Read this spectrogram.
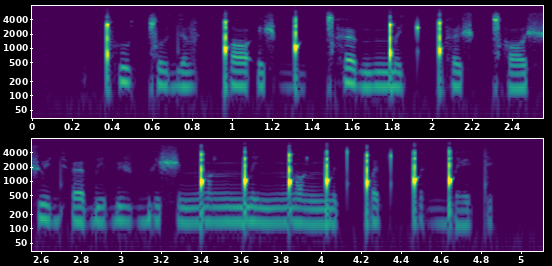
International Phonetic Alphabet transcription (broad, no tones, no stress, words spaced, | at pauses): ǃʰuǀudœv ǃɔʔeʃɡ͡ǃə ǀʰœbŋ͡ǃytǃʰœʃ ǀʰɔ ʃyd ʔœɓiɓyv biʃiŋ͡ǃɔ ŋ͡ǃi ŋ͡ǃɔŋ͡ǃitǃœtǃə ɡ͡ǃet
